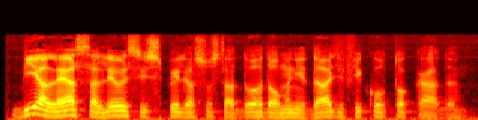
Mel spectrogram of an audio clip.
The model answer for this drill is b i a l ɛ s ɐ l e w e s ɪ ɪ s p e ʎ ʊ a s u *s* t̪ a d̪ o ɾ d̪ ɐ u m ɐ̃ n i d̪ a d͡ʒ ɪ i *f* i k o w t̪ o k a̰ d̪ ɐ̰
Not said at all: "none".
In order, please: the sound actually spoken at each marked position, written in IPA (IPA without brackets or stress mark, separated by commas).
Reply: s, f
